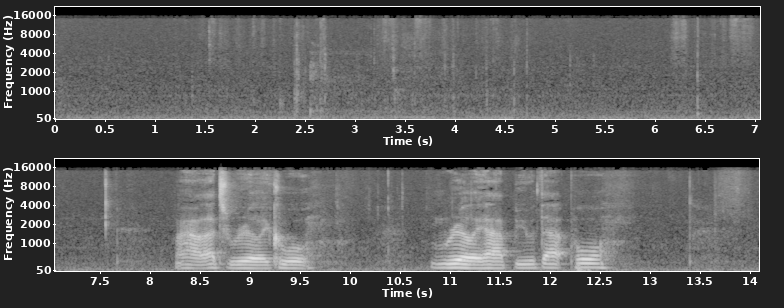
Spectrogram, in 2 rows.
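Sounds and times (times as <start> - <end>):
trading cards being shuffled: 1.4 - 4.8, 6.1 - 7.0.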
